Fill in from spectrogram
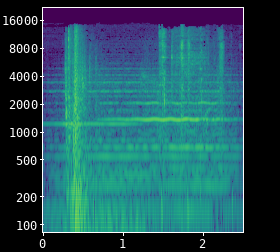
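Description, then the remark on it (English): A woman pulls a man's apartment door shut with one heavy, dull thunk, followed by a second of quieter rattling and clicks as it settles, over a faint steady hum. “She pulls his apartment door closed.”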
